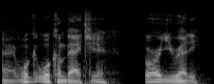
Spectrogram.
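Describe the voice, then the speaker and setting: A man's voice: low voice, little pitch movement, rapid-fire, a little mellow, dry recording. Casual man, close dry sound. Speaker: podcast co-host leading the discussion. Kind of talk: casual chat, film review banter.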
